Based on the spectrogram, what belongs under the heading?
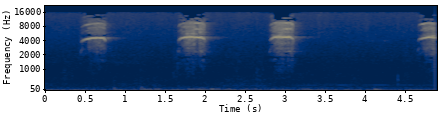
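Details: Baby green-cheeked conures, 3–4 weeks old, in a group of ten resting just after a feeding, give short, raspy, hissing squawks, each about a third of a second, repeated roughly once a second.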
